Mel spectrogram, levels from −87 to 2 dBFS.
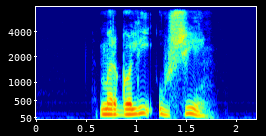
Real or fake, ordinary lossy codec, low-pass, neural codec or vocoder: real; none; 7.2 kHz; none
